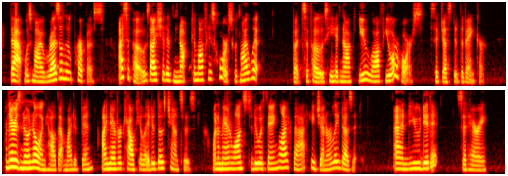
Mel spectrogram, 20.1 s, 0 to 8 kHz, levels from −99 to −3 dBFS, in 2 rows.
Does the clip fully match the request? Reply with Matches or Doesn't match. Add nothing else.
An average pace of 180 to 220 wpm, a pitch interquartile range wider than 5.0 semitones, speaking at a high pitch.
Doesn't match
